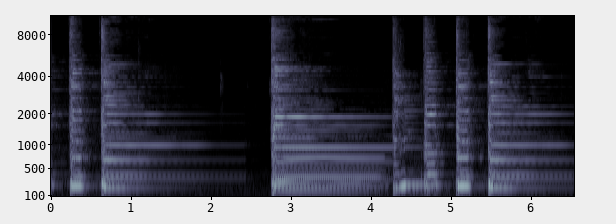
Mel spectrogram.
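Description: Guitar riff of a song, played as plucked clean notes and short chord stabs with gaps between phrases, close and clear with no voice over it.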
